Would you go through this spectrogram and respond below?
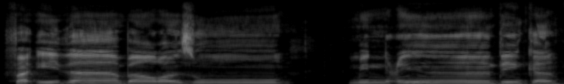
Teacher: را کو موٹا کر دیں گے، زا کو واو کے سامنے لائیں گے، واو مدہ ایک الف میں کھینچیں گے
